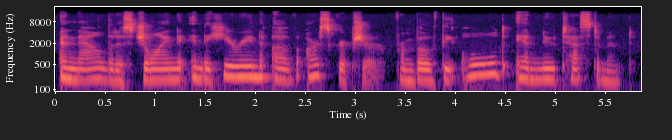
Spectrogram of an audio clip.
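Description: A woman's voice: medium pitch, a little slow, warm tone, husky. A woman pastor giving announcements and readings in a church service. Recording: long hall reverb.

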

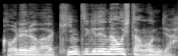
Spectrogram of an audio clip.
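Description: A man playing a gruff old pottery mender with old-fashioned rustic elderly speech in a radio drama. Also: fairly high pitch, expressive, quick pace, soft background music, natural voice. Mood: gruff, matter-of-fact. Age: older.

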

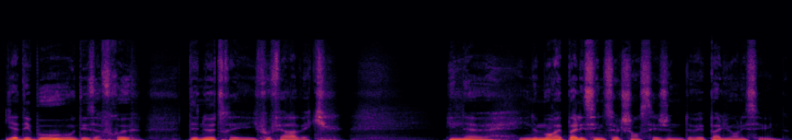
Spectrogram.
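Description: A haunted survivor played by a man confides in an audio diary in a lowish voice. He broods and halts, circling back over his own words. The sound is close and dry, in audio drama style. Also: little pitch movement, dark tone, no echo. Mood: shaken. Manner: halting, repeating words, brooding.

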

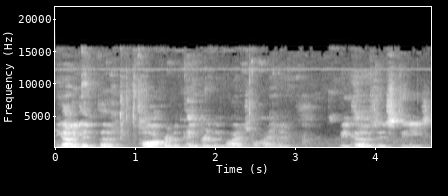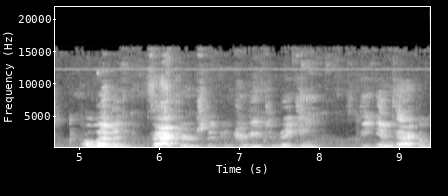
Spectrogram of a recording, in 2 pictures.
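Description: An older man giving a conversational, emphatic keynote lecture at a university, pacing in a large lecture hall. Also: fairly low pitch. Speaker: guest lecturer. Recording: echoey hall, distant mic, faint noise.

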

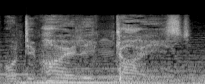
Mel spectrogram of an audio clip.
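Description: Man acting a slow, solemn medieval judge of souls. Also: mid-range voice, steady tone, close to an everyday voice. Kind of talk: German amateur audio drama acting. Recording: music clearly behind.

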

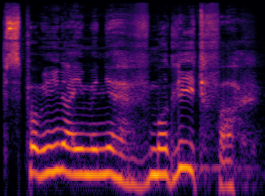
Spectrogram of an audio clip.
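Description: A man acting a dying medieval duke in an audio drama, solemn and grave, with a strained, halting delivery. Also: high voice, mellow. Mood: solemn, urgent. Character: dying medieval duke, solemn, giving his last will.

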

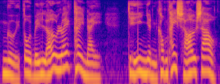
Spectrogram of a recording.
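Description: An actress playing a humble old beggar woman in an animated folk tale, speaking slowly and haltingly. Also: mid-range voice, no echo, natural voice. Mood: sorrowful. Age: older. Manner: slow, pleading, halting. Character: frail, humble old beggar woman, secretly wise spirit.

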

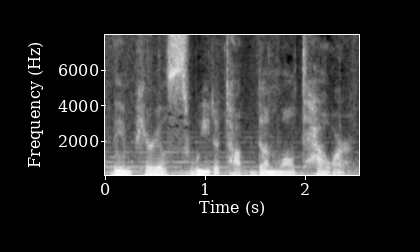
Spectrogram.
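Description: A woman playing a determined young empress on the run in a video game, speaking to herself in a hushed, resolute way. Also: deep voice, fairly even intonation, normal speed, natural voice. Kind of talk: dramatic game voice acting. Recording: music behind the voice.

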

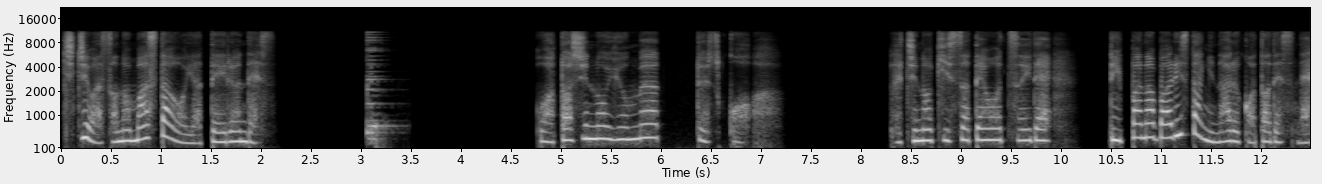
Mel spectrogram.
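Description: A woman plays a young coffee-house girl in an anime mobile game, with a high, small voice. She speaks softly and politely, reserved and a little shy but earnest. The sound is dry, with no room around it. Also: normal speed, dry recording, lightly acted. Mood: shy, modest. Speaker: game character voice actor. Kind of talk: scripted anime mobile game character lines.

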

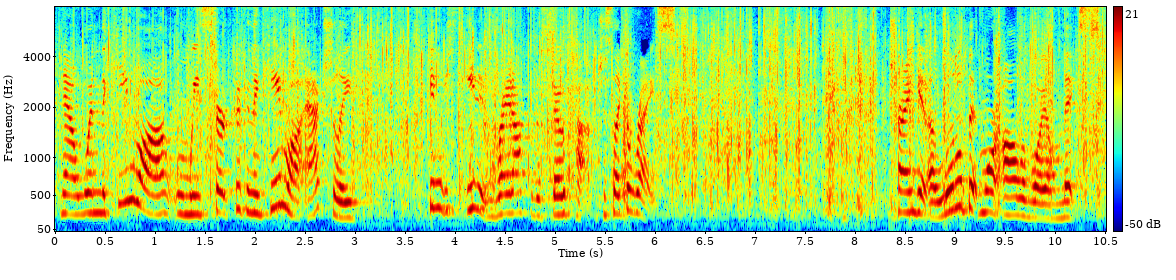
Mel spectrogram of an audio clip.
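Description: A woman in her forties hosting a casual cooking demonstration in a large home kitchen, chatting upbeat while she preps food with her hands. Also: high-pitched. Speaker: cooking show host. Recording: audible background noise.

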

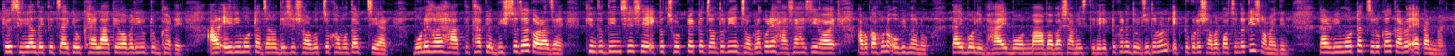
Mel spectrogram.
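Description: Woman, scripted narration, very fast pace, fairly high pitch. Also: fairly even intonation, a little mellow. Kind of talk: scripted narration, moral message.

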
